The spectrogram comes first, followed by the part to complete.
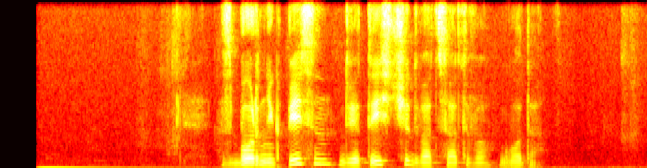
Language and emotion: Russian, neutral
